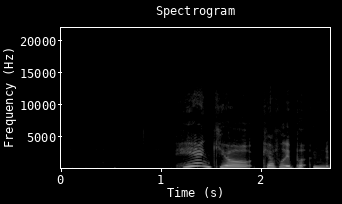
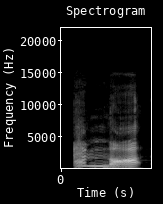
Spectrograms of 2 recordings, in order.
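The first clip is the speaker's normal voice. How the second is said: high, very loud shriek; 12 semitones higher, 20 dB louder than usual. A narrator's reading. Kyo denying he blushes, loud shriek. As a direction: shriek the denial. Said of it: "Kyo shrieked".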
